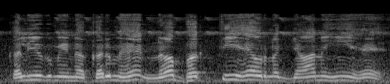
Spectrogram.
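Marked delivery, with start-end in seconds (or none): none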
